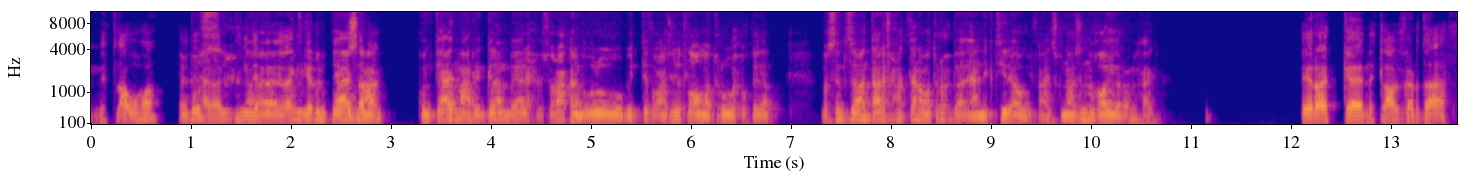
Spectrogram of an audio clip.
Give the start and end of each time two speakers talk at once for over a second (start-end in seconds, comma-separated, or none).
0.9-2.9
